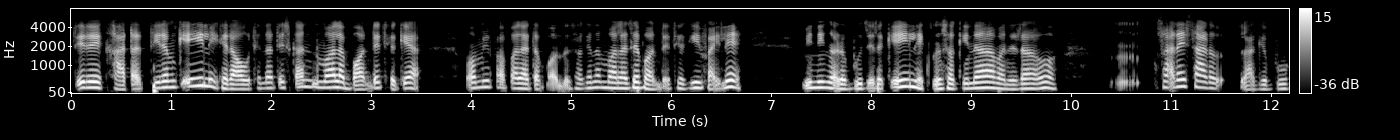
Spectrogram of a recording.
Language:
Nepali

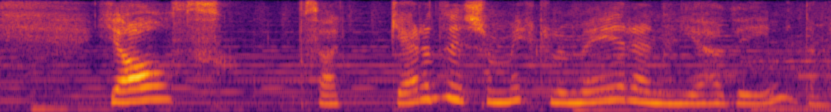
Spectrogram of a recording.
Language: Icelandic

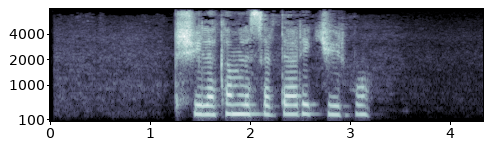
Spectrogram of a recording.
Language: Central Kurdish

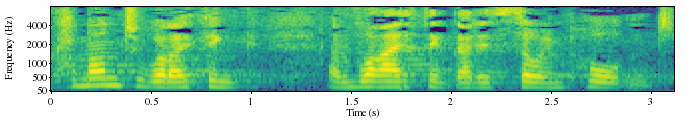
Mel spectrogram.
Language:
English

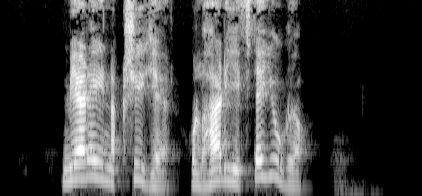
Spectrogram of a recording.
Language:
Kabyle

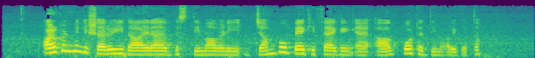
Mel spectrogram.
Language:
Divehi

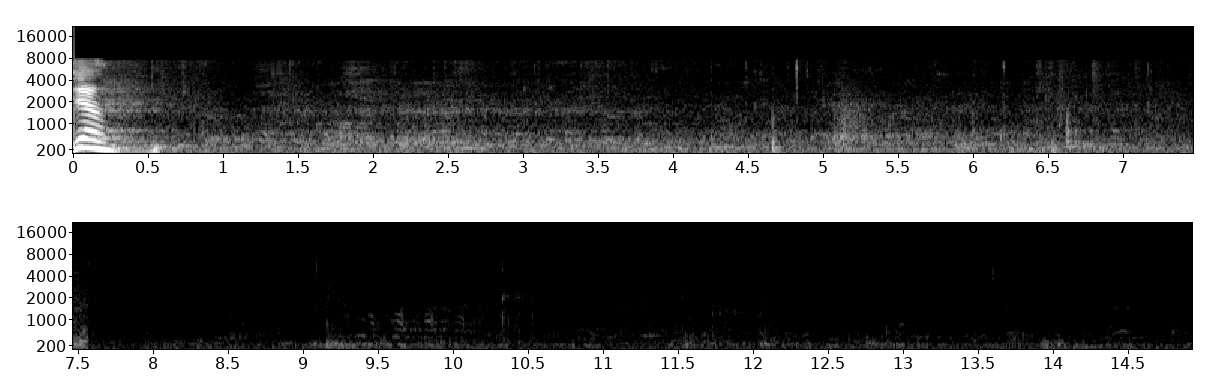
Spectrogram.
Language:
French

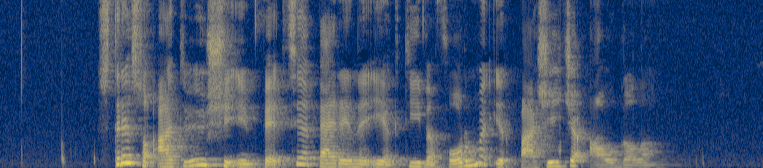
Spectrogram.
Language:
Lithuanian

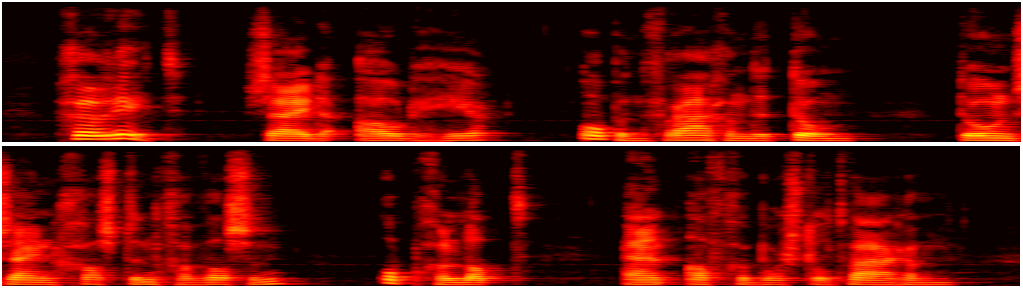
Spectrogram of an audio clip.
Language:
Dutch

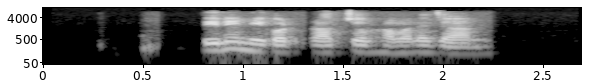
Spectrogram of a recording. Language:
Bangla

